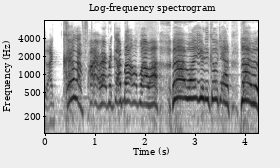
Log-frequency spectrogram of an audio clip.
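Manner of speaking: very high, shrieking, unhinged screaming tantrum. Retelling a movie scene where Kylo throws a tantrum: imitating Kylo screaming. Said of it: "he's just screaming".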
